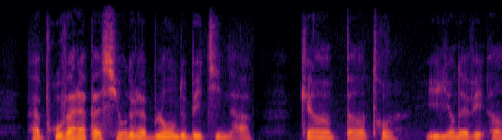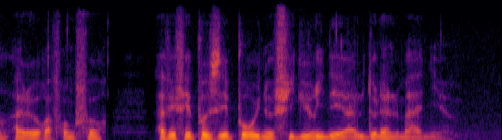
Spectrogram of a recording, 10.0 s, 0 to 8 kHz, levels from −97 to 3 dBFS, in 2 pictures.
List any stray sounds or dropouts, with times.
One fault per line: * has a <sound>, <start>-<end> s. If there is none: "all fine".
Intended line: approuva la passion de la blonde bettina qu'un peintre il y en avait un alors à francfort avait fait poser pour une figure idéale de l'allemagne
all fine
